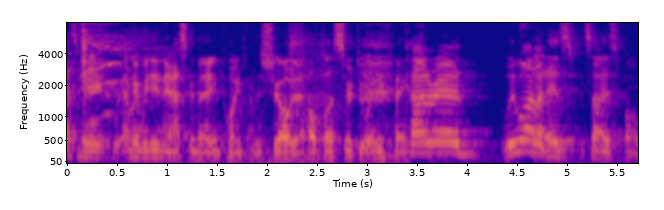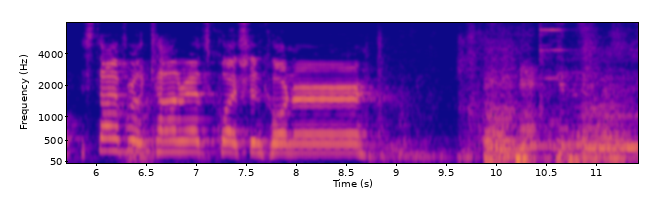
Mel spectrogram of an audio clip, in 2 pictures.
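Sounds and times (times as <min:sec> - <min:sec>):
laughter: 0:00.0 - 0:01.2, 0:02.2 - 0:03.3
speech: 0:00.0 - 0:09.0
bell ringing: 0:10.4 - 0:10.9.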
